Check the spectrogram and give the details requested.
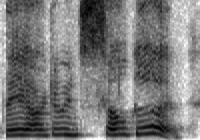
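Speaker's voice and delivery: quoting the mother's high, delighted voice; mother beaming about her boys, high and delighted; joyful. Retold or imitated. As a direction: let the joy lift the pitch high. Mother's joyful reply retold.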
